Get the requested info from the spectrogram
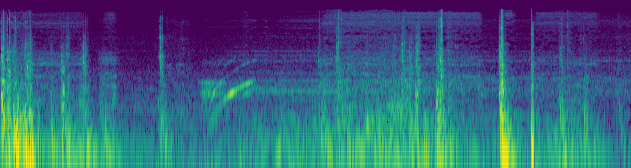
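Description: VCR mechanism sound effect: clunks and clicks, with a short rising motor whirr about two seconds in and two sharp clicks a moment apart near five seconds.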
